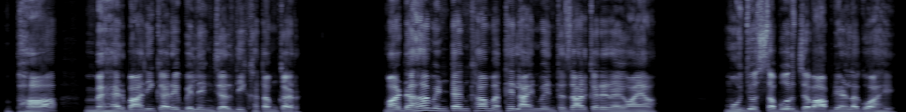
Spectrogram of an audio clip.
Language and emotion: Sindhi, angry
